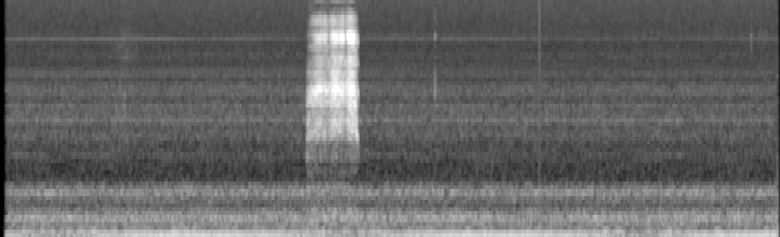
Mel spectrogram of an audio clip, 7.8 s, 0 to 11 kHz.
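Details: Barn owl nestlings preening each other's feathers at a nest box camera, hatched in February 2022; a single harsh, broadband hissing burst of about half a second over a steady low rumble.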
